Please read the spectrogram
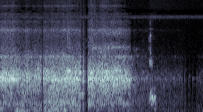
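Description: A man laughing hard, the laughter harsh and noisy through the call audio, breaking off about two and a half seconds in.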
